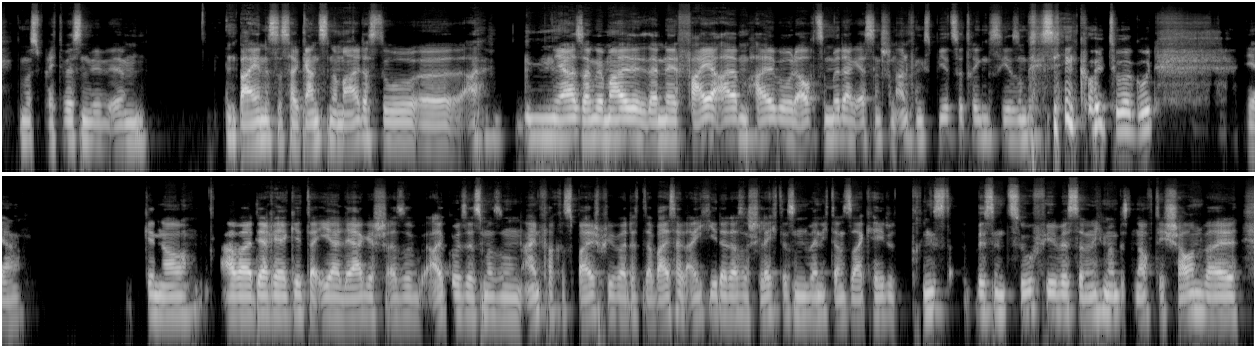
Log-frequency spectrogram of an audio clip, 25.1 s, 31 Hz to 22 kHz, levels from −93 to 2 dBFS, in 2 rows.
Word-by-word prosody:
du - - -7
musst 110 - +1
vielleicht 105 +2 -11
wissen, 110 -1 +3
w 105 0 -8
w - - -10
ähm, 105 +2 -5 0.8
in 120 -2 -5
Bayern 105 +3 +5
ist 115 0 +6
es 105 - +3
halt 100 - 0
ganz 110 +3 +5
normal, 100 0 0
dass 120 0 0
du, 110 -1 -2
äh, 100 -1 -1
ah 110 - -7 0.4
n 125 0 -2
ja, 120 +1 +6
sagen 120 0 +3
wir 120 - +4
mal, 120 -1 +6
deine 115 +1 +2
Feierabendhalbe 120 +2 +4
oder 115 -1 +1
auch - - +1
zum 120 - -1
Mittagessen 115 -2 -1
schon 120 - -6
anfängst, 115 0 -7
Bier 125 0 -6
zu 125 0 -2
trinken, 120 0 -7
ist 120 - -4
hier 120 -1 -6
so 115 - -5
'n - - -3
bisschen 185 - +5
Kulturgut. 165 -4 +1 0.9
Ja 95 +2 -8 1.2
Genau, 110 -1 -2 0.3
aber 110 0 +4
der 110 0 +2
reagiert 110 +1 -1
da - - +2
eh 110 - -2
allergisch. 105 +1 -1
Also, 105 0 -7
Alkohol 110 +2 -3
ist 110 - -6
jetzt 105 -1 +2
mal 105 -1 -5
so 105 +1 -7
'n 105 -1 -6
einfaches 110 +1 -4
Beispiel, 110 +1 -3
weil 105 - -2
da 105 - -9
da 105 - -8
weiß - - 0
halt - - -4
eigentlich 105 +3 -6
jeder, 115 -1 -3
dass 110 0 -1
er 110 - -8
schlecht 105 +1 -5
ist. 115 0 0
Und 105 -1 -4
wenn 105 0 -4
ich 110 - -9
dann 100 - -5
sage: 100 -1 -4
„Hey, 105 0 -4
du 110 -1 -10 0.2
trinkst 125 +1 -1
bisschen 115 -1 -2
zu 120 +2 +2
viel, 120 -3 -4
willst 115 0 +3
du - - -1
dann 105 - -5
nicht 115 +2 -6
mal 110 -1 -1
bisschen 110 - -6
auf - - -6
dich - - -4
schauen, 120 +1 0
weil, 110 0 +1
110 Hz, 215 wpm, -23 LUFS, 105-120 Hz, 1.2 s, ist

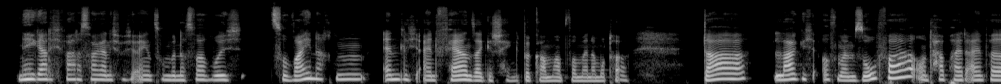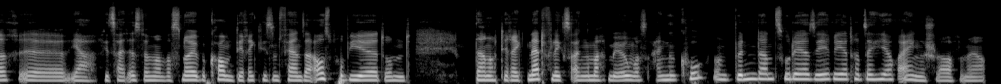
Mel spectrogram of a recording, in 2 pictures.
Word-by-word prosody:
ne, 235 +2 +4
gar 235 0 +4
nicht 225 - -9
wahr, 230 0 -1
das 225 - -4
war 225 - +1
gar 215 - +2
nicht, 215 +2 -5
wo - - -10
ich - - -8
eingezogen 210 0 -4
bin 205 0 0
das 200 - -5
war, 210 -1 0
wo 205 - +2
ich 210 - -3 0.2
zu 205 -2 -1
Weihnachten 235 +1 +1
endlich 225 -1 -1
einen 200 -1 -1
Fernseher 200 -4 +3
geschenkt 175 -1 -7
bekommen 170 -2 -3
habe 165 - -5
von 170 - -4
meiner 165 0 -2
Mutter. 170 +2 -6 0.7
Da 250 +6 +5 0.2
lag 220 +4 +5
ich 240 - -7
auf 225 - -5
meinem 185 -1 0
Sofa 290 - +4
und 205 - -3
habe 215 -1 -3
halt 200 0 0
einfach, 200 0 0
äh, 180 -2 -1
ja, 175 -2 -4
wie's 190 -1 -3
halt 185 -1 -3
ist, 205 0 -2
wenn 190 - 0
man 185 -1 -2
was 185 - -5
neu 205 -1 +5
bekommt, 195 0 +1
direkt 195 +1 -3
diesen 195 -1 -3
Fernseher 190 0 0
ausprobiert 200 -7 +3
und 185 -1 -2 0.6
dann 200 -1 +3
noch 195 - +1
direkt 195 0 -1
Netflix 215 -3 +3
angemacht, 195 +1 0
mir 190 -2 0
irgendwas 195 0 0
angeguckt 210 +9 -2
und 220 -1 -3
bin 230 +3 +4
dann 250 0 +1
zu 250 0 -1
der 240 -1 +3
Serie 240 +1 +2
tatsächlich 235 -1 0
auch 230 - -6
eingeschlafen, 180 -4 -3
ja. 175 0 -6
205 Hz, 210 wpm, -21 LUFS, 190-230 Hz, 0.7 s, Da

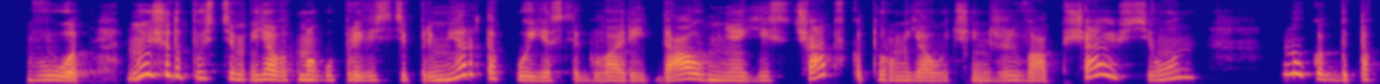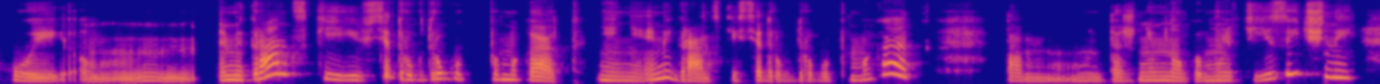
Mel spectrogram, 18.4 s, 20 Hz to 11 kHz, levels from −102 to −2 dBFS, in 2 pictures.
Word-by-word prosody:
Вот. 175 -3 +3 0.2
Ну - - +5
ещё, 405 0 +7
допустим, 255 - -1
я 195 +1 +7
вот 180 +3 -4
могу 185 -1 +3
привести 175 -2 -1
пример 205 - +2
такой, 240 - -1
если 160 -1 -3
говорить, 150 -1 -1
да. 200 +8 +9
У 210 -3 +5
меня 165 -3 +1
есть 160 +1 -5
чат, 360 - +4
в - - -11
котором 175 -4 -4
я 160 -1 0
очень 155 +1 -6
живо 160 -1 -1
общаюсь, 275 - +1
и 180 - -2
он, 255 +9 -1 0.6
ну 425 0 +4
как 190 - -2
бы 195 - -3
такой, 175 -9 -3
эм, 150 -3 -6 0.2
эмигрантский, 210 - +2
и - - -5
все 175 - -2
друг 185 -1 -5
другу 220 0 -3
помогают. 185 - +1 0.2
Не, 175 -3 -2
не, 160 +2 -4
эмигрантский. 170 - -1
Все 175 - -1
друг 160 -2 -9
другу 155 -2 -10
помогают. 245 - +2 0.6
Там 140 0 -8
даже 145 +2 -5
немного 160 -3 -2
мультиязычный. 235 - 0
180 Hz, 155 wpm, -31 LUFS, 160-215 Hz, 0.6 s, да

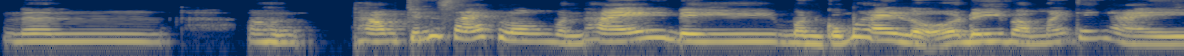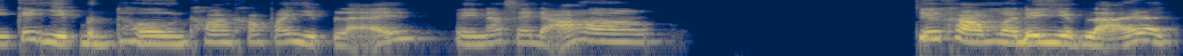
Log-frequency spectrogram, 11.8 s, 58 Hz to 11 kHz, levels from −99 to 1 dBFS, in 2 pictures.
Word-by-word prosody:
nên, 235 0 -5 0.9
ờ, 225 -2 -6 0.3
hông, 235 -1 +1
chính 385 - -1
xác 335 -1 0
luôn, 240 -4 -2
mình 200 -3 -6
thấy 260 +7 +5
đi 235 - +6 0.5
mình 200 -2 -1
cũng 190 - 0
hay 255 -8 +5
lựa 195 -1 +2
đi 230 +1 +2
vào 200 - 0
mấy 215 +5 -6
cái 305 -1 -7
ngày, 185 -8 -2
cái 280 - -2
dịp 185 -3 +2
bình 185 - -5
thường 190 -5 -1
thôi, 215 0 -5
không 215 - -8
phải 220 +1 -4
dịp 185 -3 -4
lễ 265 - -3 0.2
thì 190 -1 -5
nó 205 +4 -5
sẽ 215 -3 -8
đỡ 195 -1 0
hơn. 230 -3 -2 1.3
Chứ 290 - +2
không 220 0 +6
mà 215 -2 +2
đi 205 +1 +5
dịp 200 -2 +4
lễ 180 - +4
là - - +4
225 Hz, 200 wpm, -24 LUFS, 195-245 Hz, 1.3 s, đi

